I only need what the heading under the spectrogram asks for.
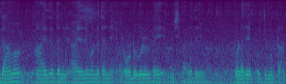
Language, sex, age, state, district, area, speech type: Malayalam, male, 18-30, Kerala, Kozhikode, rural, spontaneous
